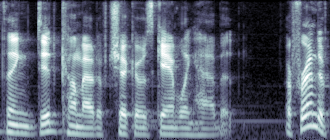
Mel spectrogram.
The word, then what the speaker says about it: Chico: meant to be pronounced Cho as so as to represent his interest in chicks unlike the common Spanish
